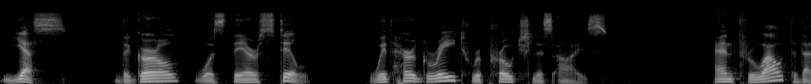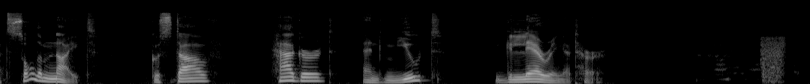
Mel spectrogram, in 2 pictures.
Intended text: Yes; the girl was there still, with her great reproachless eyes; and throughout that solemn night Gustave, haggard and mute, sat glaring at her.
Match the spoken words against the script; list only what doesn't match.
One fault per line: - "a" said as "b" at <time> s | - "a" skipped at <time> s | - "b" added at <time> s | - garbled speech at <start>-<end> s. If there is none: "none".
- "sat" skipped at 12.6 s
